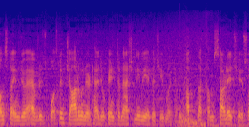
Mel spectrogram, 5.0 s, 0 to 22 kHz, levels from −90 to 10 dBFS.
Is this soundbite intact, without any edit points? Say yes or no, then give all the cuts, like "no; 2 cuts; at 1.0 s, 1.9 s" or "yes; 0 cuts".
no; 1 cut; at 3.6 s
